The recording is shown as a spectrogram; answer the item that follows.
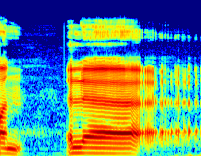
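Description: A man's voice holding one steady, flat-pitched hesitation sound for under a second, between sentences of a lecture.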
